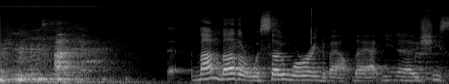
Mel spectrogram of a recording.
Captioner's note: laughter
